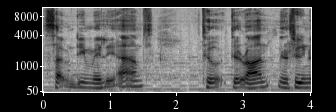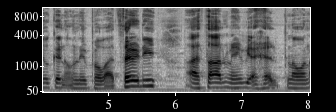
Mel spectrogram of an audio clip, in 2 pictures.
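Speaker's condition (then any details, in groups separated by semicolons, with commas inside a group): Cerebral palsy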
